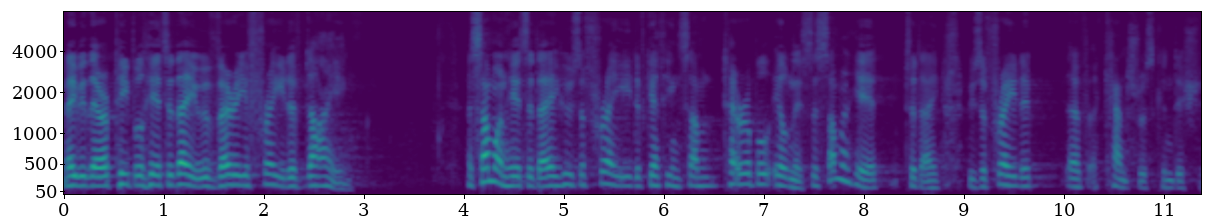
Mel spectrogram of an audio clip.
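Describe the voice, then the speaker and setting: Speaking at a fairly quick pace in a normal speaking voice, a man uses ordinary pitch variation. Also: fairly high pitch for a man. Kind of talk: sermon. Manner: warm, earnest, and direct, with call-and-response.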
